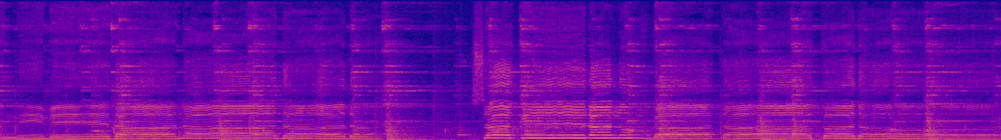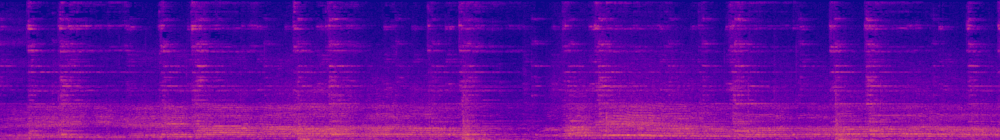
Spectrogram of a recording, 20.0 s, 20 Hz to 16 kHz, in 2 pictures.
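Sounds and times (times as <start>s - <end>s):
drum strokes: 0.0s - 20.0s
hand cymbals: 0.0s - 20.0s
congregation chanting in chorus: 9.9s - 20.0s.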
